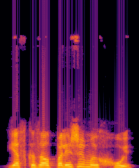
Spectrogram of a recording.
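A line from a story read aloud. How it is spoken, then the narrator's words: Boy barking harshly. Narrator (Russian): рявкнул мальчик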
